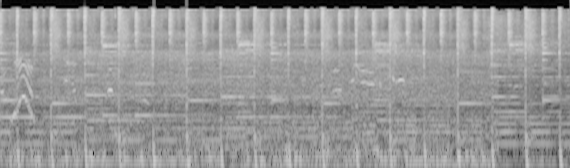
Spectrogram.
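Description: Background music with a steady beat and sustained notes.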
